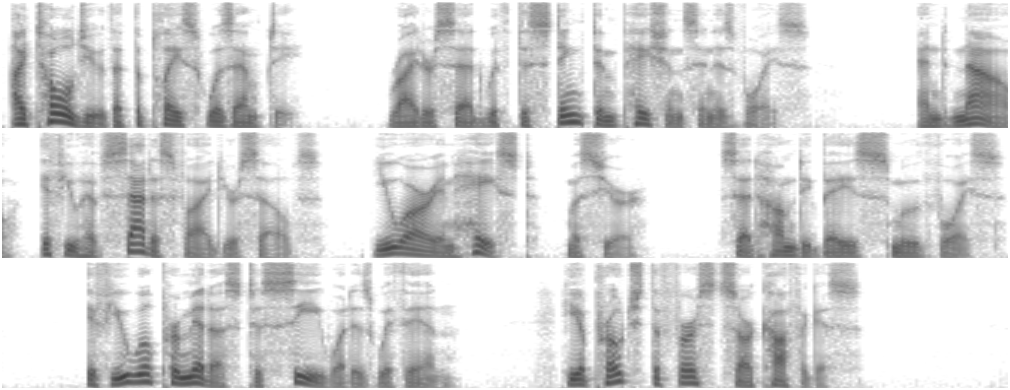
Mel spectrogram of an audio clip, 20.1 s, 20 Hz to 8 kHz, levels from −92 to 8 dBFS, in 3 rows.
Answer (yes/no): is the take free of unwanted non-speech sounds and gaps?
yes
